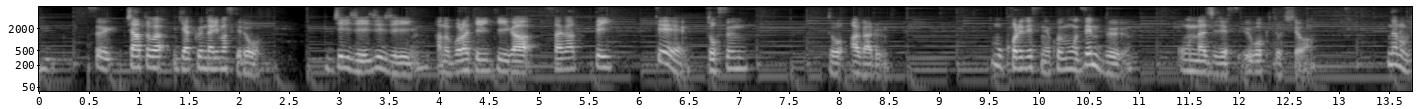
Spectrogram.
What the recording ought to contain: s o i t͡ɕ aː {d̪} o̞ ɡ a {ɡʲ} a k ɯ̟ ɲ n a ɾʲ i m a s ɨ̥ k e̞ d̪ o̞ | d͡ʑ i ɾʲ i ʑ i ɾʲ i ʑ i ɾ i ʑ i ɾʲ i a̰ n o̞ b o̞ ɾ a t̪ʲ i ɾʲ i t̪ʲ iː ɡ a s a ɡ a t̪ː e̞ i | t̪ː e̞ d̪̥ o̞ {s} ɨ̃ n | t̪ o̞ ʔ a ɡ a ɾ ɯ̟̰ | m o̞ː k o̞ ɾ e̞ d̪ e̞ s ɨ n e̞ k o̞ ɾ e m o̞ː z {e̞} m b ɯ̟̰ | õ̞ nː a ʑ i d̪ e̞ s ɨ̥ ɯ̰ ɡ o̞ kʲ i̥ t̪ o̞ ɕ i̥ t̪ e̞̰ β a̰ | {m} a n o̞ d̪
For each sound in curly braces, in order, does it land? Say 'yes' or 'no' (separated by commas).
no, yes, yes, no, no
